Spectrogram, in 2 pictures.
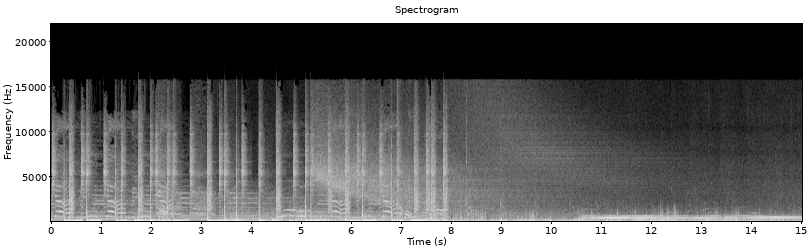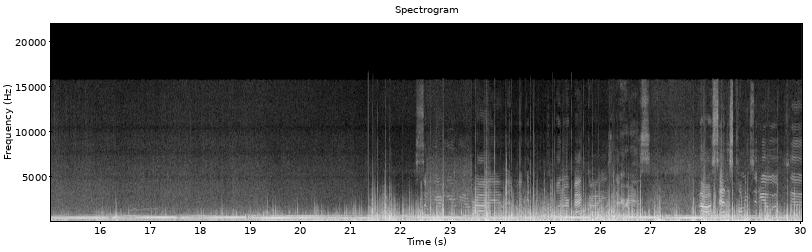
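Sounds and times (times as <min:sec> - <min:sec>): strong wind buffeting microphone: 0:03.4 - 0:30.0
surf on the shore: 0:04.3 - 0:30.0
chord of low sustained tones: 0:10.6 - 0:30.0.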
